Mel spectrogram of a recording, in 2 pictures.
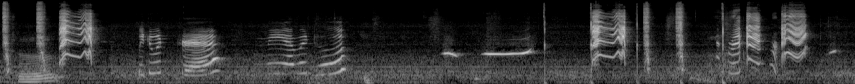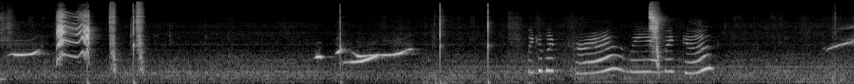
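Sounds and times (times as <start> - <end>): parrot whistles: 0.0 - 1.0, 4.5 - 10.0, 16.8 - 17.0
parrot screeching: 0.0 - 1.1, 5.9 - 8.2, 9.1 - 10.0, 15.0 - 15.3
parrot clicks: 5.4 - 8.0, 9.2 - 10.1.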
